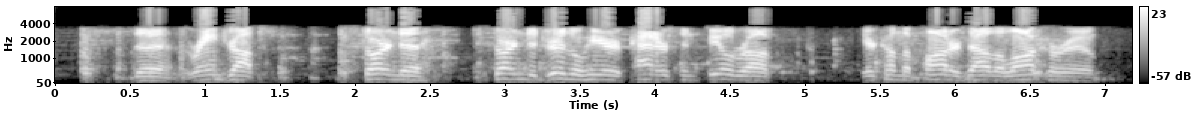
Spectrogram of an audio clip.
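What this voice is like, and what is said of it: Out of breath, breathing heavily. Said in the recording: “you're a little out of breath ... I'm out of shape, and I ran up the steps ... You're not breathing as heavy as me ... As I continue to try to catch my breath here”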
